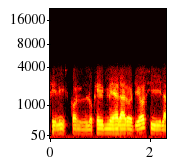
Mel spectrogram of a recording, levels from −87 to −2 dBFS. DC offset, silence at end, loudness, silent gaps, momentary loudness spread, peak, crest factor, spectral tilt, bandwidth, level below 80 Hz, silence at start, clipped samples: under 0.1%; 0 s; -23 LUFS; none; 9 LU; -6 dBFS; 16 dB; -11 dB/octave; 4.2 kHz; -64 dBFS; 0.05 s; under 0.1%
